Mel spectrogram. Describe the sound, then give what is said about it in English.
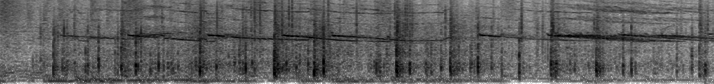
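A dense fireworks finale: rapid booms and crackling bursts one after another, with whistling rockets streaking down in pitch between them, loud and continuous with no one speaking. “To justify your entrance fee, please enjoy the fireworks finale and parade extravaganza.”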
